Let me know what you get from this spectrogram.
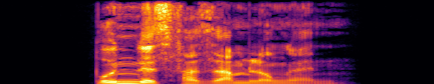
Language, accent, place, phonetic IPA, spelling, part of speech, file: German, Germany, Berlin, [ˈbʊndəsfɛɐ̯ˌzamlʊŋən], Bundesversammlungen, noun, De-Bundesversammlungen.ogg
- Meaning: plural of Bundesversammlung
